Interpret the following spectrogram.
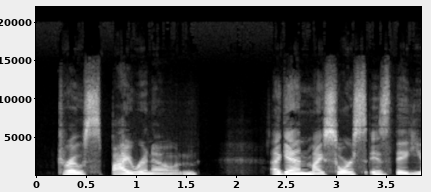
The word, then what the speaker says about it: drospirenone: Drospirenone. Emphasize SPYE. See if you can hear the emphasis when I say it again. Drospirenone. Drospirenone.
